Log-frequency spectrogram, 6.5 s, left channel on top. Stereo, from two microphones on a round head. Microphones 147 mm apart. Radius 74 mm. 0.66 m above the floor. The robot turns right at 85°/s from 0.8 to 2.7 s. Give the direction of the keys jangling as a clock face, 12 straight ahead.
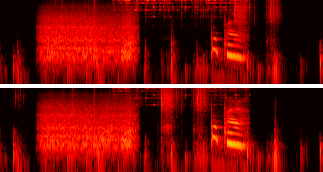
12 o'clock.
